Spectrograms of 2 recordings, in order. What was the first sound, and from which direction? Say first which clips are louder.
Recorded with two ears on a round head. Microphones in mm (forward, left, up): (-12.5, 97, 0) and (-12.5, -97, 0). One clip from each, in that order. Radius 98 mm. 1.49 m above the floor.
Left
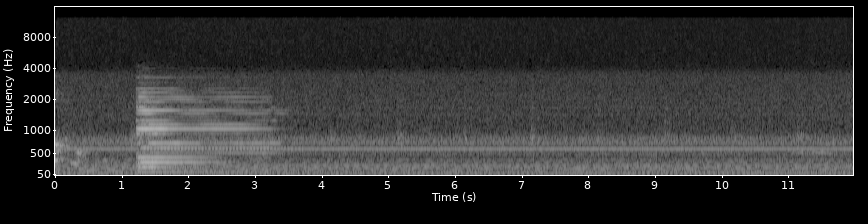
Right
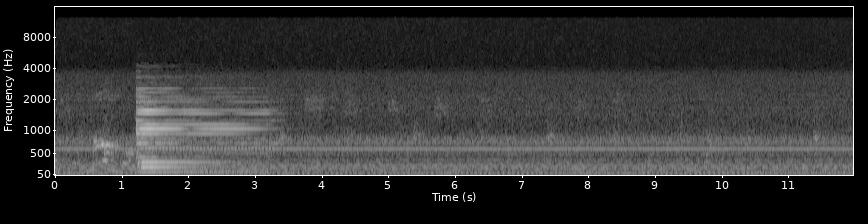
A piano: right 3 dB; 30° right (ahead or behind).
